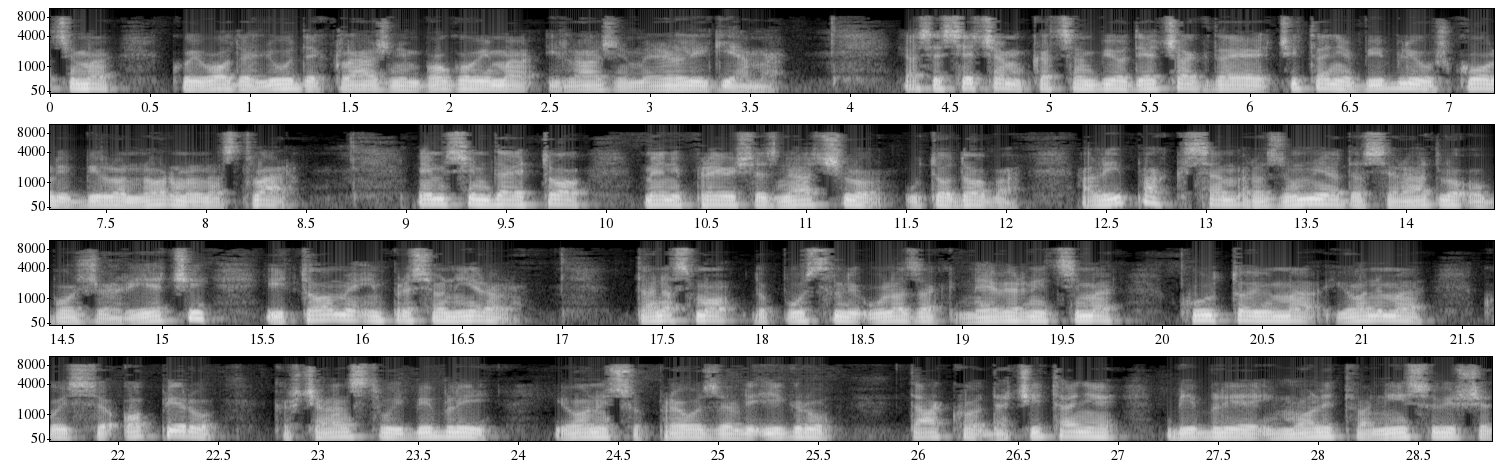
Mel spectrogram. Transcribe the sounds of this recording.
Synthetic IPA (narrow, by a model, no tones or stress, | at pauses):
t̪simakʰo̞jiʋo̞d̪e̞ʎuːd̪e̞klˠaːʒnimbo̞ɡo̞ʋimaʔilaːʒnimɾeliɡijama | ja̰ːse̞sje̞t͡ɕamkad̪sambio̞d̪jet͡ʃakd̪aje̞t͡ʃit̪aɲe̞biblijeuʃko̞ːlibiːlo̞no̞ɾmalˠnast̪ʋaːɾ | nemislimd̪aje̞t̪o̞ːme̞nipɾe̞ʋiʃe̞znaːt͡ʃilo̞ut̪oːd̪o̞baa̰liipaksamɾazumio̞d̪ase̞ɾaːd̪ilo̞ʔobo̞ʒo̞jɾjeːt͡ʃiːt̪o̞ːme̞ʔimpɾe̞sio̞niːɾalo | d̪̥anassmo̞d̪o̞pust̪iliʔulazakne̞ʋjeɾnit̪sima | kulˠt̪o̞ʋimaʔio̞nima | ko̞jise̞ʔo̞piɾu | kr̩ʃt͡ʃanst̪ʋuibibliji | ḭo̞nisupɾe̞uze̞liiɡɾu | t̪ako̞d̪at͡ʃit̪aɲe̞biblije̞imo̞lit̪ʋaniːsuʋiʃe̞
